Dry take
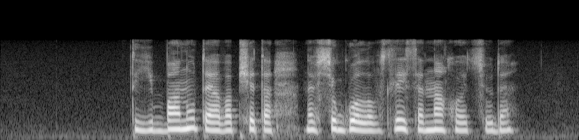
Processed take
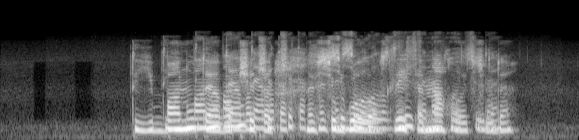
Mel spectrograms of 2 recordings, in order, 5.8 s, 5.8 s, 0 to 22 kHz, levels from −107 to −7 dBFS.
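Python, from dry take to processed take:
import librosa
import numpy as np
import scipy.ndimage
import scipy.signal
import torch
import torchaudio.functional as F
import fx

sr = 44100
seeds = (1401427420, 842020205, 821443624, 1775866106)

y = fx.spec_box(x, sr, start_s=0.33, length_s=0.6, low_hz=450.0, high_hz=4200.0, gain_db=-15)
y = fx.graphic_eq_15(y, sr, hz=(250, 1600, 4000), db=(9, 8, 8))
y = fx.echo_pitch(y, sr, ms=451, semitones=2, count=2, db_per_echo=-3.0)
y = y * librosa.db_to_amplitude(-1.5)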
